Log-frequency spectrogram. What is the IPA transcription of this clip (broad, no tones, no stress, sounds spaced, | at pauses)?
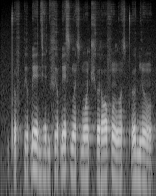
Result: pʼ ɵ f pʲ o ɓ e dʱ e ɡ fʲ ɔ ɓ e s b œ̃ s b ɔ̃ t͡ʃʰ ɵ ɾ ɔ f õ ɡ ɔ̃ s pʼ ɵ bʲ õ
